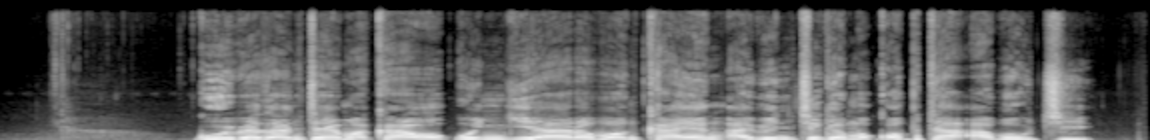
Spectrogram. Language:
Hausa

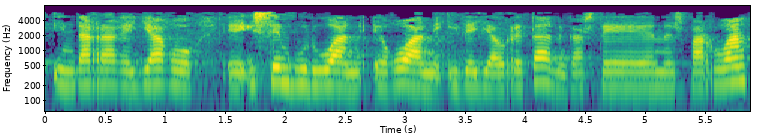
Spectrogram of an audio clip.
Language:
Basque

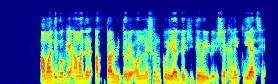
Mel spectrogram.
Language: Bangla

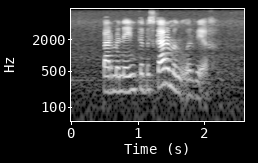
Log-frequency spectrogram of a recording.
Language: Afrikaans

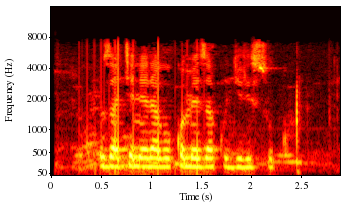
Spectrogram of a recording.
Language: Kinyarwanda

